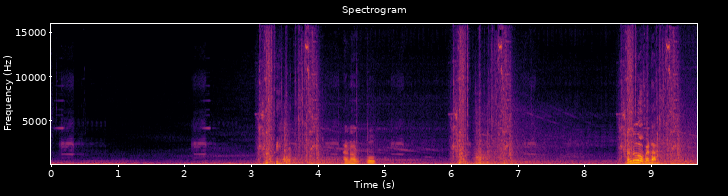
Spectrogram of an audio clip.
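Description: A metal lever is pulled with a heavy clunk.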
